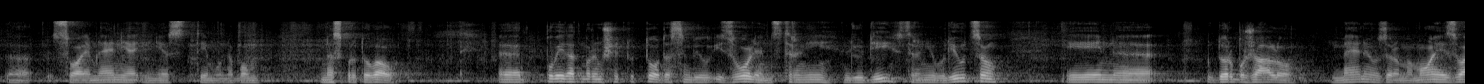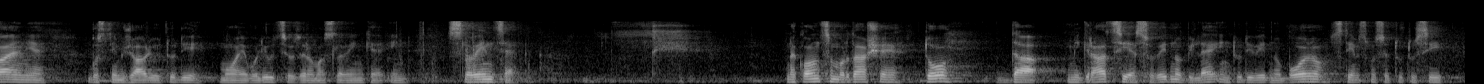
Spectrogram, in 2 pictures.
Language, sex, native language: Slovenian, male, Slovenian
